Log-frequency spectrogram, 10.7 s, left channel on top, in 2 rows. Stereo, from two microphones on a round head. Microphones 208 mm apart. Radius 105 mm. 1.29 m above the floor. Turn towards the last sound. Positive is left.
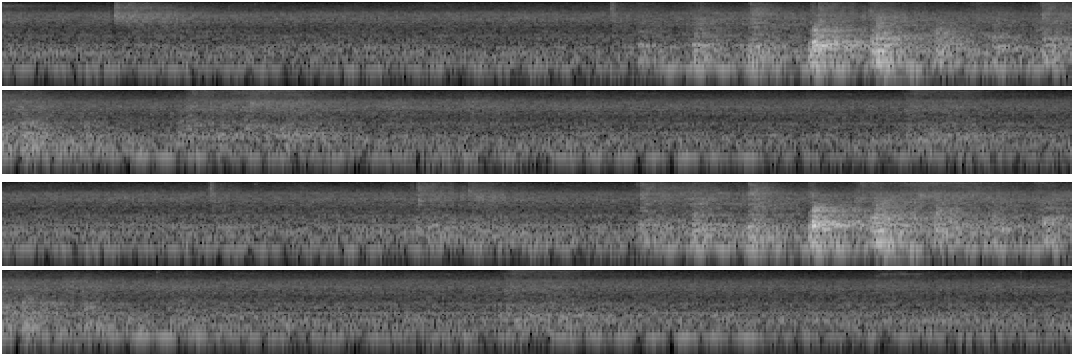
turn(degrees=-10)  # may be behind; listen again after turning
